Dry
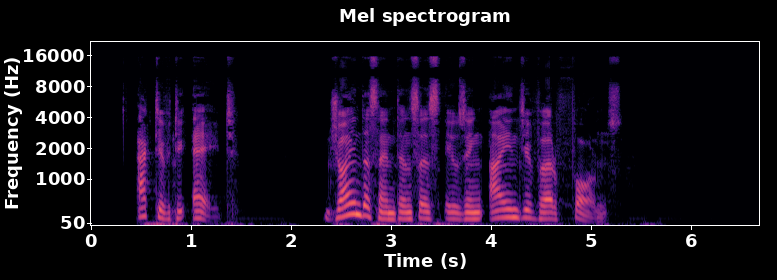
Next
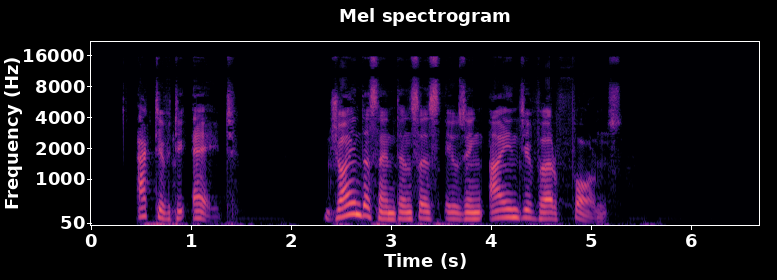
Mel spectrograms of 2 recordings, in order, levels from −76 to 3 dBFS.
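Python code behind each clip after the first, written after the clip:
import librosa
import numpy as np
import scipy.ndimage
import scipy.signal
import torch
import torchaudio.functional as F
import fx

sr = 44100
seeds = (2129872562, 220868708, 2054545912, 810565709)

y = x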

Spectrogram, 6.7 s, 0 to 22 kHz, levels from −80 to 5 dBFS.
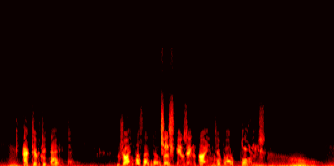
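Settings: y = fx.hpss_only(x, sr, part='percussive')
y = fx.dmg_wind(y, sr, seeds[0], corner_hz=99.0, level_db=-40.0)
y = fx.filter_lfo_lowpass(y, sr, shape='saw_down', hz=0.62, low_hz=510.0, high_hz=3200.0, q=5.0)
y = y * librosa.db_to_amplitude(4.5)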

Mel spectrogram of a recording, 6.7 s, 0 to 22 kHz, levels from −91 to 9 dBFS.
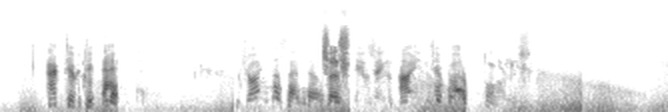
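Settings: y = fx.tremolo_decay(x, sr, direction='swelling', hz=0.86, depth_db=27)
y = y * librosa.db_to_amplitude(-4.5)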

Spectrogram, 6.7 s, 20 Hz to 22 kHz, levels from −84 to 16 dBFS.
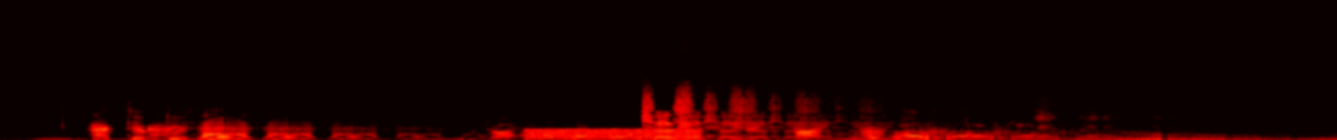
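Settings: y = fx.reverse_delay_fb(x, sr, ms=162, feedback_pct=60, wet_db=-8.5)
y = fx.spec_paint(y, sr, seeds[1], shape='noise', start_s=2.63, length_s=0.89, low_hz=220.0, high_hz=1800.0, level_db=-38.0)
y = y * librosa.db_to_amplitude(-2.5)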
